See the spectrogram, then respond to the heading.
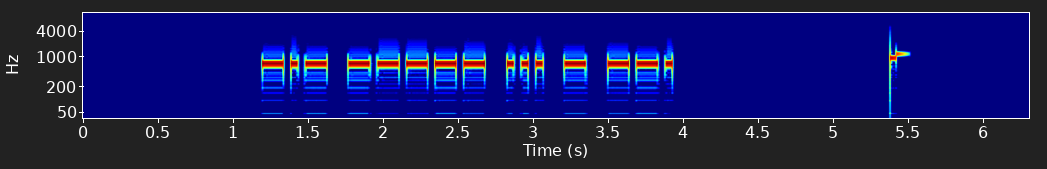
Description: Morse code, heard as a keyed tone, about 25 wpm, 700 Hz. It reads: K0STG
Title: USA Call Signs - 5 Characters - 2x Character Spacing - 25wpm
